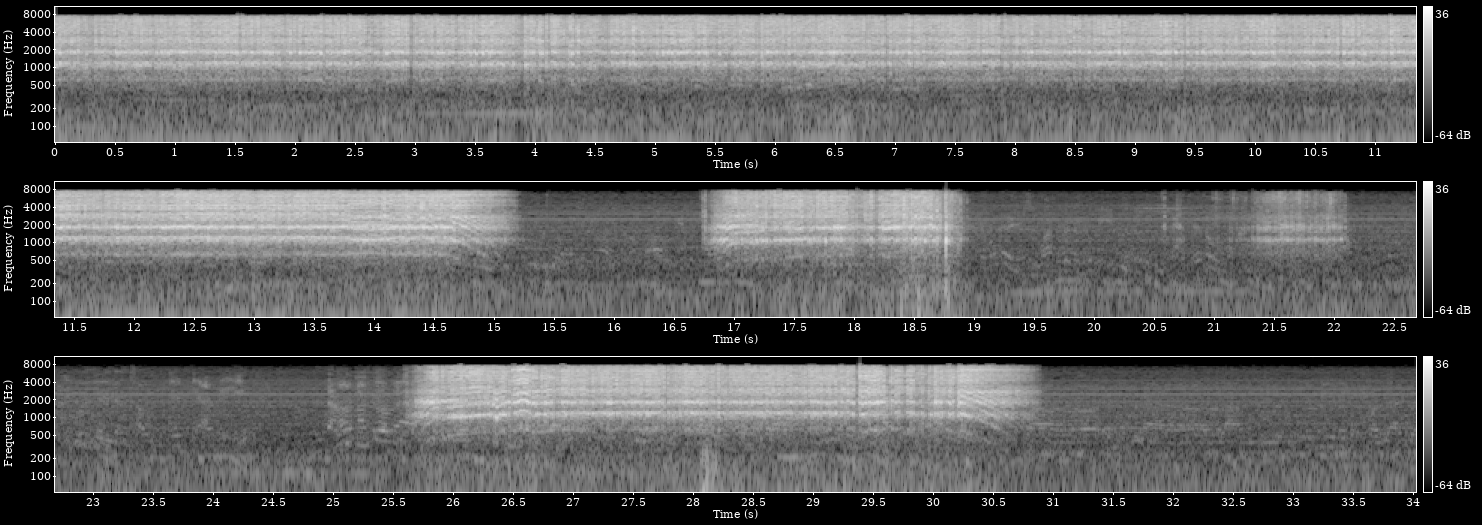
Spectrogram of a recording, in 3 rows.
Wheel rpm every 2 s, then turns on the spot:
160, 160, 160, 160, 160, 160, 160, 70, 70, 70, 10, 10, 10, 140, 160, 40, 0.
18-22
